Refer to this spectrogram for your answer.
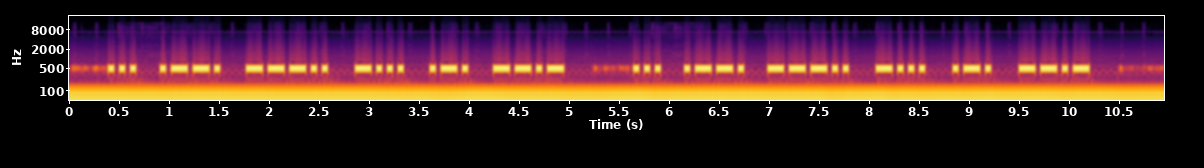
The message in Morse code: SP8BRQ SP8BRQ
